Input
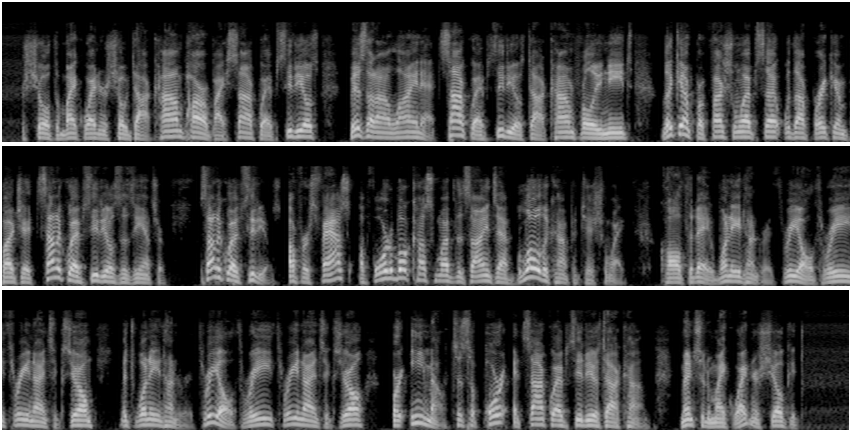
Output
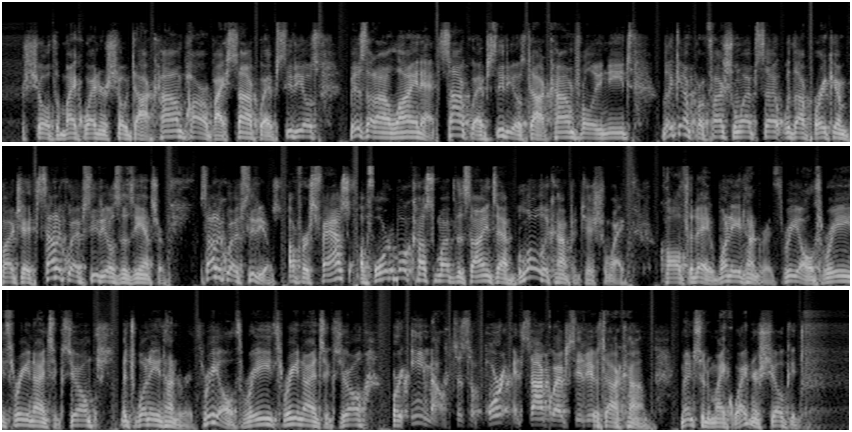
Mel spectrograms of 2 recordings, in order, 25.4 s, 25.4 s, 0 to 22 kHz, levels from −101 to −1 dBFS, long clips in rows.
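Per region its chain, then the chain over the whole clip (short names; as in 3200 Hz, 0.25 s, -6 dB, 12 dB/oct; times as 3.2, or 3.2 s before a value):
20.96–22.87 HPF 1100 Hz + high shelf 3800 Hz -6.5 dB
whole clip: negative-ratio compressor -30 dBFS, ratio -1; low shelf 170 Hz -5 dB; sustainer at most 91 dB/s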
